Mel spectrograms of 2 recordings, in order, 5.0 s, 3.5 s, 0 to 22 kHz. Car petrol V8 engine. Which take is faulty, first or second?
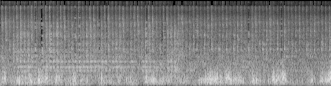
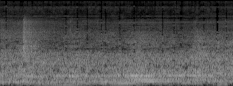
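second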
